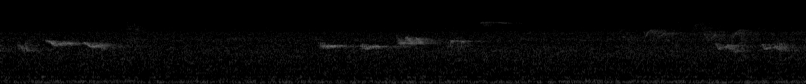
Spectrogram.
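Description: Birds singing in short chirping phrases, in three bursts, over a faint steady background noise of the forest.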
